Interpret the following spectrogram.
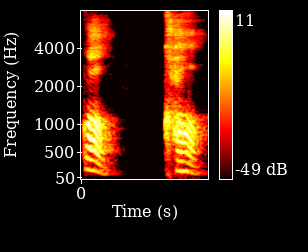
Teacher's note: जब ख बोलते हैं तो ज्यादा वायु निकलता है मुंह से। तो जब ज्यादा वायु निकलेगा वो हो जाएगा महाप्राण, कम वायु निकल रहा है अल्प प्राण।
